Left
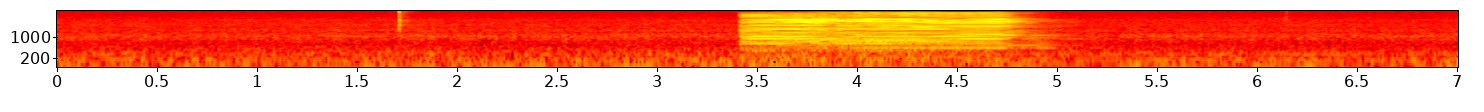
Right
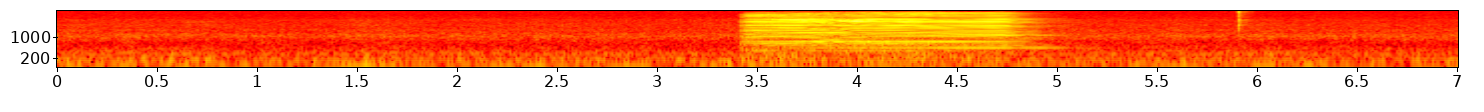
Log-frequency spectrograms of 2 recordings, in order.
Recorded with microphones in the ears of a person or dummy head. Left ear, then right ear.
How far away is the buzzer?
About 2.5 m.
